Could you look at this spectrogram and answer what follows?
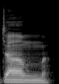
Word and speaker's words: dumb: Or the word dumb, you don't pronounce the B same way.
